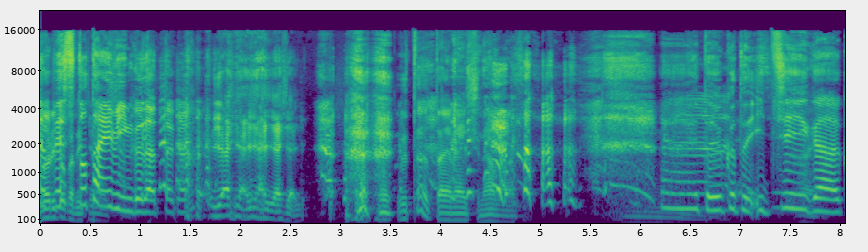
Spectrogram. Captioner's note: laughs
